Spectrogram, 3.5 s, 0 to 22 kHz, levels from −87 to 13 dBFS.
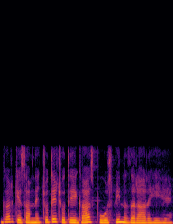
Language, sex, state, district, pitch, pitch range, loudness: Hindi, female, Arunachal Pradesh, Lower Dibang Valley, 215 Hz, 200-230 Hz, -13 LUFS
